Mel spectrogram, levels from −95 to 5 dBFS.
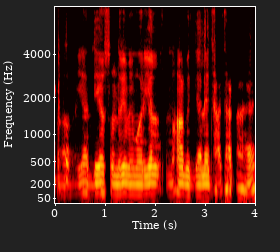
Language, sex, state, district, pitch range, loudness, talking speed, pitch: Hindi, male, Bihar, Jamui, 100-110 Hz, -35 LUFS, 135 wpm, 105 Hz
